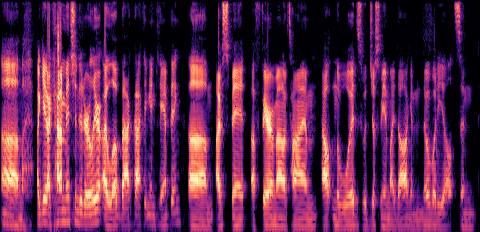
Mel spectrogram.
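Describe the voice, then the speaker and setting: A man's voice: on the low side, steady tone, moderate pace, few pauses, fairly bright tone. A man from the American South, a real estate agent as guest, talking earnestly and reflectively with frequent ums and restarts. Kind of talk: casual interview conversation.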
